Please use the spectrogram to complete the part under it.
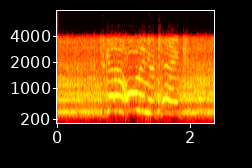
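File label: English tank damaged mood low; War Thunder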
